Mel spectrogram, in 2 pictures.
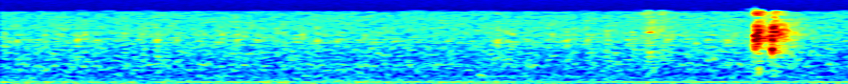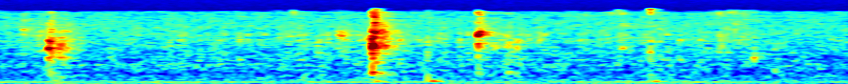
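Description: Faint crunching clicks, a handful spread through the second half, from a person chewing a hard milk-drop dog treat, over a steady low hum.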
